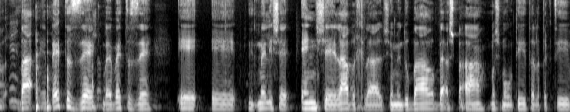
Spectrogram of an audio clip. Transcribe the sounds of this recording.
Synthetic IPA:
vbaʔebetazebaebetaze | ʔe | nid̪meliʃe̞enʃe̞ːlabiχlalʃeme̞dubaʁbeaʃpa̰ʔamaʃmautitalat̪akt͡siv

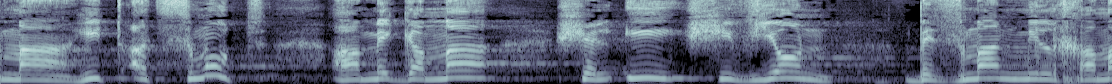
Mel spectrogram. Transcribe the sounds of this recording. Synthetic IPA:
maɦit̪at͡smut̪hameɡama | ʃelʔiʃivjo̞n | bezmanmilχam

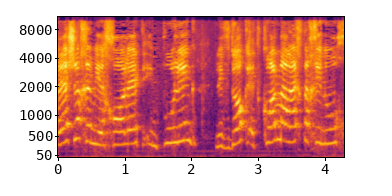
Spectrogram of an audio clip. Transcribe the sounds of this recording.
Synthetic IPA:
ljeʃlaχe̞mjeχo̞le̞timpuliŋɡ | livdo̞ketko̞lmaːʁeχe̥thaχinuχ

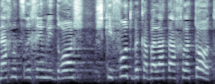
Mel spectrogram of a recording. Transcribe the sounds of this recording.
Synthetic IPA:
naχnut͡sʁiχimlidʁo̞ʃ | ʃkifutbekabalataːχlato̞t

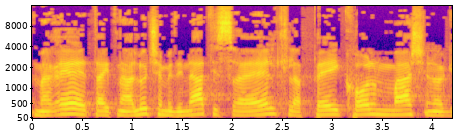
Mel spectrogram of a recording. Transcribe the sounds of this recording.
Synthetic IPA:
maʁeːt̪ait̪naalutʃelmed̪inat̪isʁaelklape̞jkʰo̞lmaʃenoɡ

